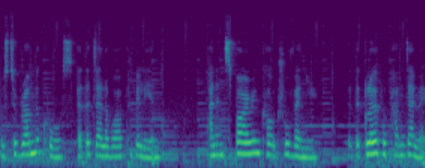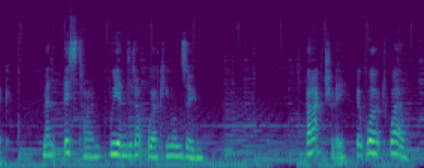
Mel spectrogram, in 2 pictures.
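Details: Adult woman speaking; normal speech.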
